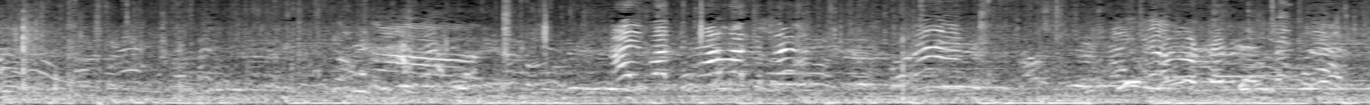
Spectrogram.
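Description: Children chatter and call out in high voices nearby, outdoors.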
